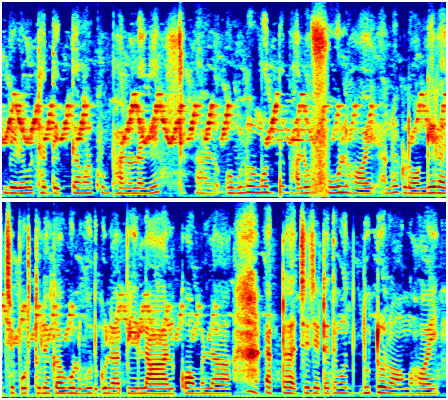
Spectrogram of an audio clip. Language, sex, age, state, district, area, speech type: Bengali, female, 30-45, West Bengal, Purba Bardhaman, urban, spontaneous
